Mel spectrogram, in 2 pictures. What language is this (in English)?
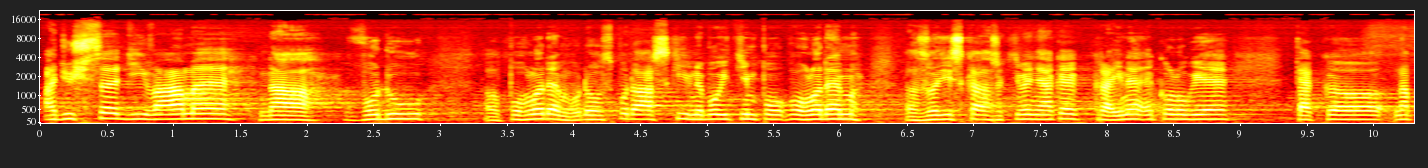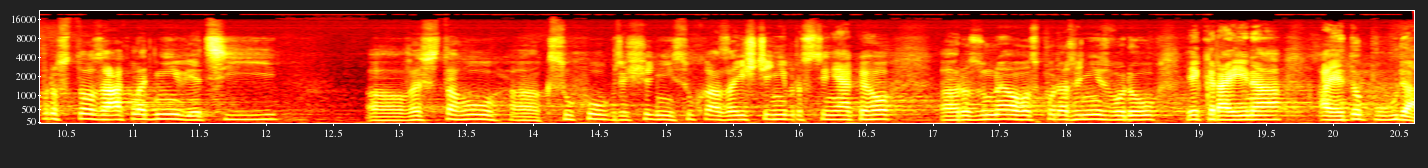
Czech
